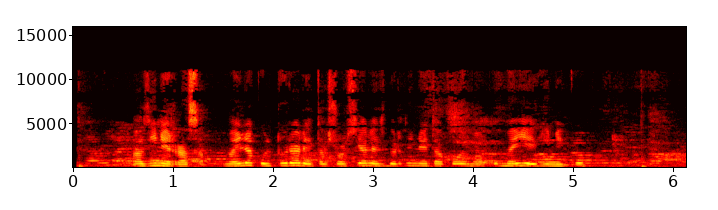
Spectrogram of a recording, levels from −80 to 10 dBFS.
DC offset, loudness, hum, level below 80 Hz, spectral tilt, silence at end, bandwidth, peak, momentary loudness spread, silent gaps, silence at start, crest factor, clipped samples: under 0.1%; -23 LUFS; none; -60 dBFS; -3 dB/octave; 0 s; 11.5 kHz; -6 dBFS; 16 LU; none; 0.05 s; 18 dB; under 0.1%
